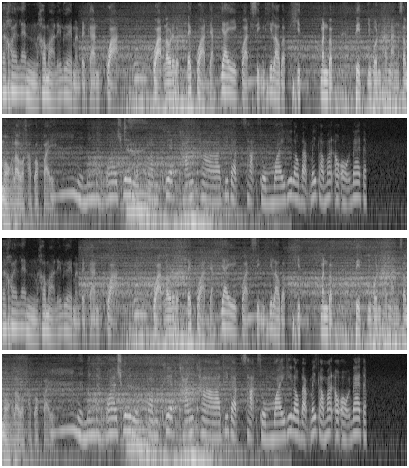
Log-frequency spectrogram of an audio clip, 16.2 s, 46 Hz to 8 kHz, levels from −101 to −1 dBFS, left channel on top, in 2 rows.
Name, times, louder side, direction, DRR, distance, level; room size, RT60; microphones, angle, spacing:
voice 1, 0.0-2.3 3.0-6.0 6.4-9.2 10.6-11.1, left 3 dB, 25° left, 0.4 m, -31 dB
sound 1, 1.5-13.9, right 1 dB, 25° right, 2.5 m, -37 dB
voice 2, 2.6-3.1 4.9-5.3 9.0-15.4, right 3 dB, 50° right, 1.3 m, -34 dB
head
